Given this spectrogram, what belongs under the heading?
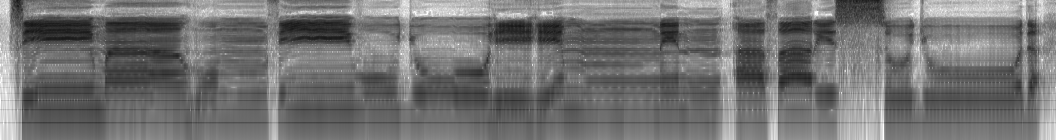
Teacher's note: mim mati bertemu dengan mim nah ini disebut dengan idgham mimi atau idgham mislain karena sama mim mati bertemu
